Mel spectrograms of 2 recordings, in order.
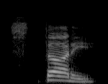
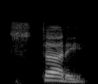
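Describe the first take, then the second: No difference in how they are said.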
